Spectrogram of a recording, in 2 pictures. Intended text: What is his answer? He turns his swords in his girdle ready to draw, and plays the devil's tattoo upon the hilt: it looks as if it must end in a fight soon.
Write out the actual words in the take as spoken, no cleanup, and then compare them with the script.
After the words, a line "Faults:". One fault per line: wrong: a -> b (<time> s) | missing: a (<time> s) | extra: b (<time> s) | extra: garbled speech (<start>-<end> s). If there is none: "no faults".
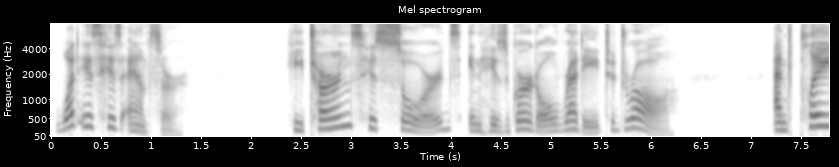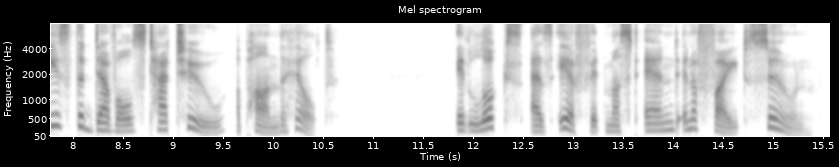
What is his answer? He turns his swords in his girdle ready to draw, and plays the devil's tattoo upon the hilt: it looks as if it must end in a fight soon.
Faults:
no faults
